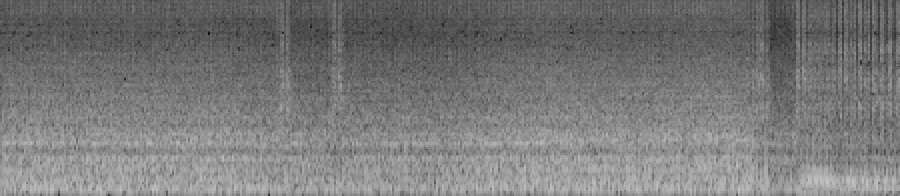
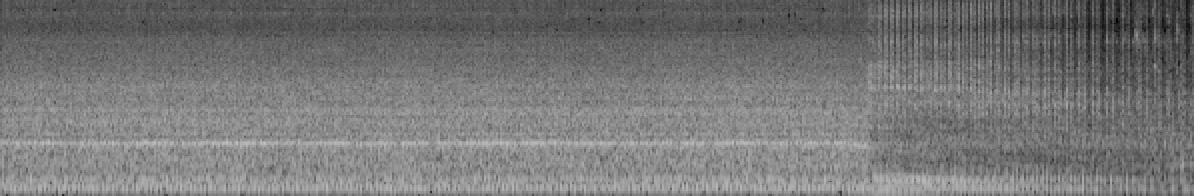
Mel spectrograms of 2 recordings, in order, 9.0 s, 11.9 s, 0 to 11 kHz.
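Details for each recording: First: Onan QG 5.5 RV generator: steady drone, then a fault is deliberately induced by hitting a lever so the governor can't regulate speed; speed sags and stumbles unevenly until the engine dies. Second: Onan QG 5.5 air-cooled RV generator, cover off, test run after clearing an induced governor fault code; steady even drone with constant whine, speed held firm, then smooth rundown; normal running, code cleared.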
